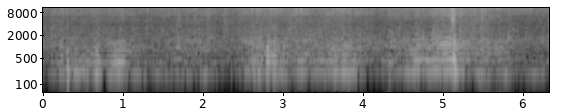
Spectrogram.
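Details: Honey bees buzzing inside their hive: a dense, steady drone with a low hum and stacked overtones, swelling and fading in soft waves, with brief sharper buzzes of single bees passing close near the start and end.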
